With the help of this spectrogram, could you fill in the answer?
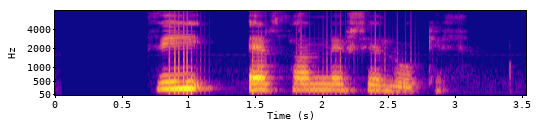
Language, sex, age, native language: Icelandic, female, 40-49, Icelandic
